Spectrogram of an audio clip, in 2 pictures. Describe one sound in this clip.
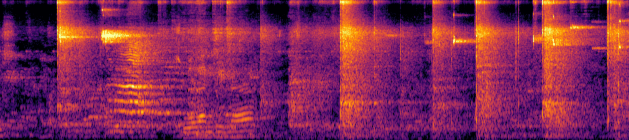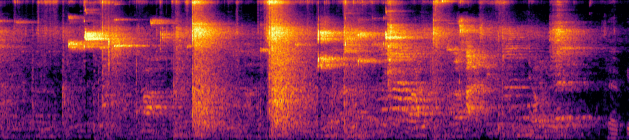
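Rackets smack a shuttlecock in quick exchanges, echoing in a large hall.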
